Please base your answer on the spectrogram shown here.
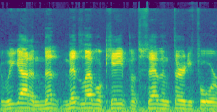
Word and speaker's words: CAPE: So, um, energy that the storms need is actually measured, uh, by a term called CAPE, and it's spelled out just like it sounds, C A P.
